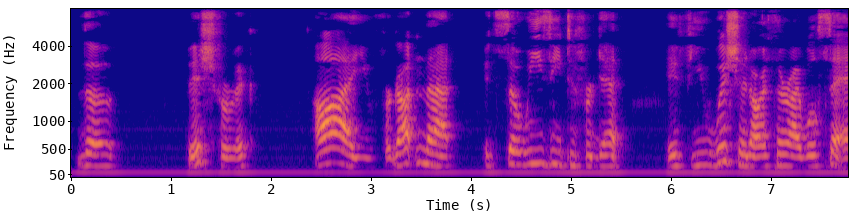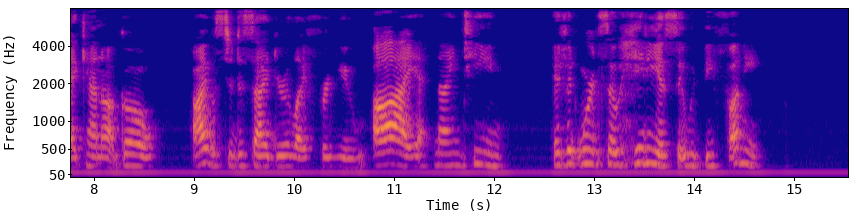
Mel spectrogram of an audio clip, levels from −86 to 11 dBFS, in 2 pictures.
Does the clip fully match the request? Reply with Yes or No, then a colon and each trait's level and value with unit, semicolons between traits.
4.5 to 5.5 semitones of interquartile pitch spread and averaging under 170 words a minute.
No: average, 4.0 semitones; average, 160 wpm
